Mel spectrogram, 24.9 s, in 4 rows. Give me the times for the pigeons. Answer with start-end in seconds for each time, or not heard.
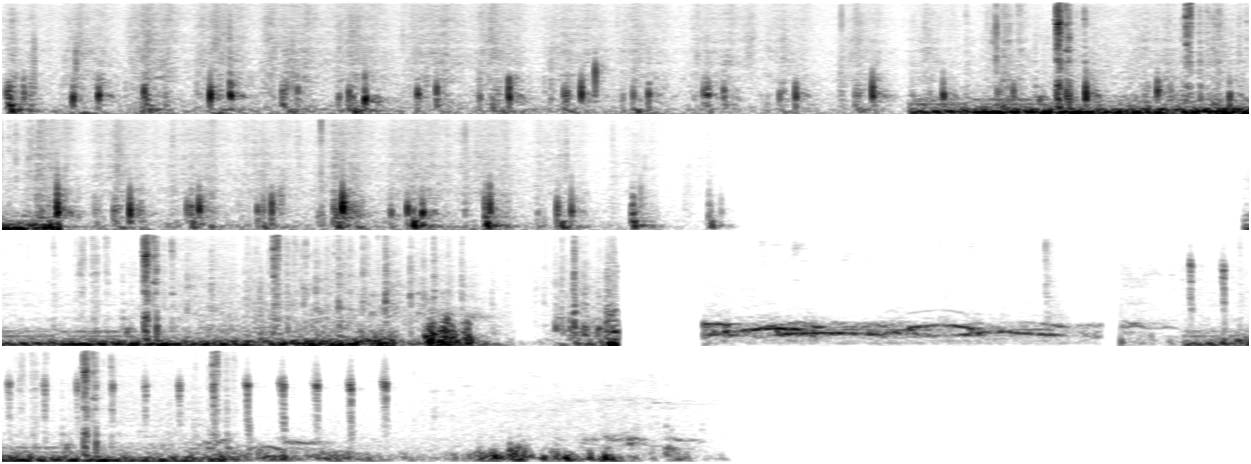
13.2-22.1.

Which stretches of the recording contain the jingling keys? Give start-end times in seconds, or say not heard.
4.5-6.5, 12.4-14.4, 18.4-19.9.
